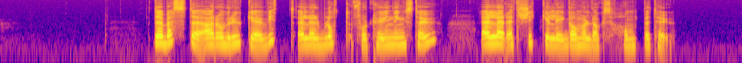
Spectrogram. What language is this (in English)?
Norwegian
